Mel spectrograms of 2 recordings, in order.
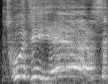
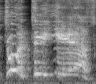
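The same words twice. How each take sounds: First: Furious shout. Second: Even higher, slow, full-volume roar; furious shout. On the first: Wrestler raging at the interviewer, slow furious shout. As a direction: stretch it out slowly, much higher and louder. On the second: Wrestler repeating his grievance, higher furious shout. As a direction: scream it, the anger peaking. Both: Acted.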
